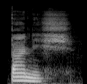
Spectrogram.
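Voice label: "banais", Scottish Gaelic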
